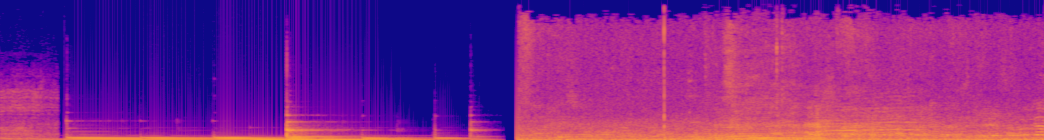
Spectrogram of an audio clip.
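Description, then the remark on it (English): A few sustained instrument notes ring out, then cut abruptly to a steady murmur of crowd chatter, many voices talking at once at a constant moderate level, in the VIP tent at a chili cook-off. “We're here at the chili cook-off. We're in the VIP tent, and these fellas are going to play some music.”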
